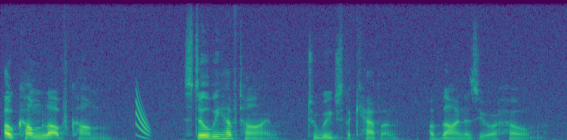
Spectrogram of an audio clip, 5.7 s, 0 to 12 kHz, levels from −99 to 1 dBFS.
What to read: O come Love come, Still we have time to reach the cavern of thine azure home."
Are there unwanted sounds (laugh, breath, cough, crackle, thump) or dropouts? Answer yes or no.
yes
